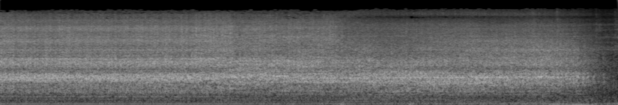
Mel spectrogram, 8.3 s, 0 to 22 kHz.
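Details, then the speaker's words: Honda Accord Euro CL9 idling: steady metallic rasp and whirr, heard via a listening stick near the wobbling water pump rather than the brand-new alternator; worn water pump bearing, to be replaced. "see that noise from from closer from here here not that much noise but here you can hear more metal to metal but this is brand new alator that shouldn't be fell so should be this one look and I test it you see so this is water pump went on it"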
